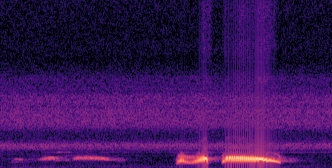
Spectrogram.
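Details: Spotted dove's 'thúc' and 'gọi' cooing: a soft, distant-sounding phrase, then a louder full phrase with a wobbling two-part start and a long, mellow, falling final coo.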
